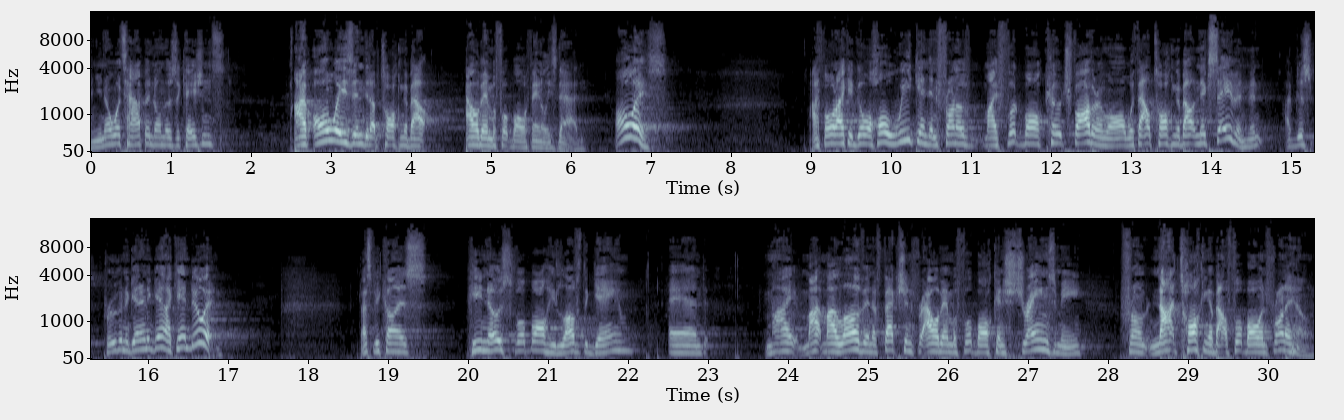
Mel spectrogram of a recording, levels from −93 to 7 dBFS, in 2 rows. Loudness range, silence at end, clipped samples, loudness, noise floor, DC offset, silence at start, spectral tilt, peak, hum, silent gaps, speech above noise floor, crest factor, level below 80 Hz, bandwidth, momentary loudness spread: 6 LU; 0 s; under 0.1%; -27 LUFS; -73 dBFS; under 0.1%; 0 s; -4.5 dB/octave; -4 dBFS; none; none; 46 dB; 24 dB; -56 dBFS; 14.5 kHz; 15 LU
